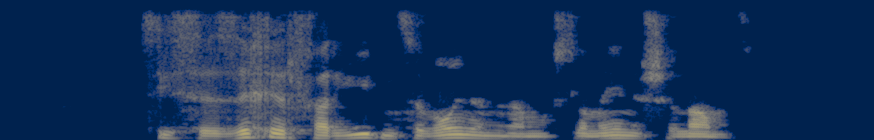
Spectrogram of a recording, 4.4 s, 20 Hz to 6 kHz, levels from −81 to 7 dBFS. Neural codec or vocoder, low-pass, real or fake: none; 5.4 kHz; real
